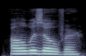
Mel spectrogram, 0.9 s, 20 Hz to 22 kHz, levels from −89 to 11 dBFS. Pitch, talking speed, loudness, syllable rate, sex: 185 Hz, 205 wpm, -13 LUFS, 6.0 syllables/s, female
